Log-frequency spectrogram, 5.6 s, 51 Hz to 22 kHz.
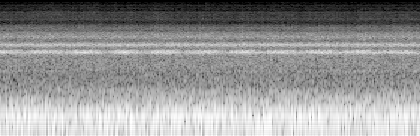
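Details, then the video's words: A midnight cricket chorus in Montana beside I-94, America's most northern interstate. Continuous shrill ringing sits at two steady pitches with no pauses, while a heavy, droning highway rumble fills the low end throughout. "Midnight Montana Crickets"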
